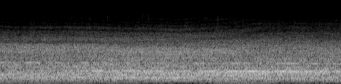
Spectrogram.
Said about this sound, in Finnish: Betonimylly ajoi ohi ja nyt tuolta tulee tommonen iso rekka.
